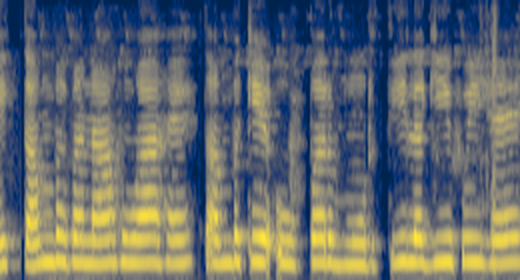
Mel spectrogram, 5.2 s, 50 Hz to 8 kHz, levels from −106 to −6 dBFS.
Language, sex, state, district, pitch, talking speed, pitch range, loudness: Hindi, female, Rajasthan, Churu, 250 Hz, 140 wpm, 240-255 Hz, -16 LUFS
